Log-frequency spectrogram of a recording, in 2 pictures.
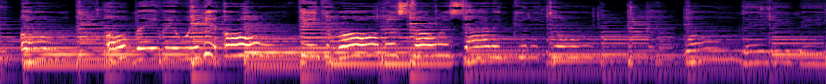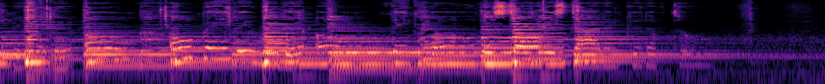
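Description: Acoustic guitar strumming chords steadily, with a wordless voice wavering over the first few seconds. Near the end the strumming stops and the last chord fades out.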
